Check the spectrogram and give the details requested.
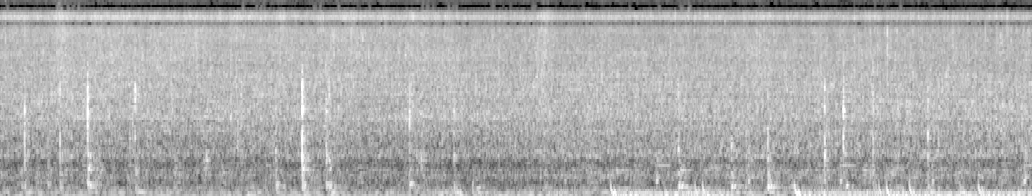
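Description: Diced peppers, onion and cherry tomatoes sizzling in an oiled pan, a steady hiss, with small scrapes and taps of a wooden spoon as they are stirred; one sharper tap about four and a half seconds in.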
